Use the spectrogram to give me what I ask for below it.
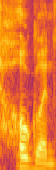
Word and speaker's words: Hoagland: It's Hoagland, long O. It's frequently pronounced incorrectly.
